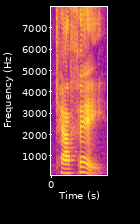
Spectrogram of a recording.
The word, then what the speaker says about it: café: this pure e sound it has to close into this nice diff thong a as in day CA Cafe now to be able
